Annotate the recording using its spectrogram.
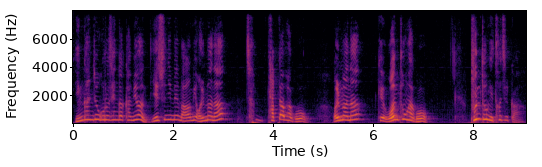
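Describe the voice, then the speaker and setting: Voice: high-pitched, expressive, normal speed, a little mellow. A pastor preaching a sermon at a church service. The pastor walks through scripture by asking questions and answering them, and builds to emphatic, insistent points.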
